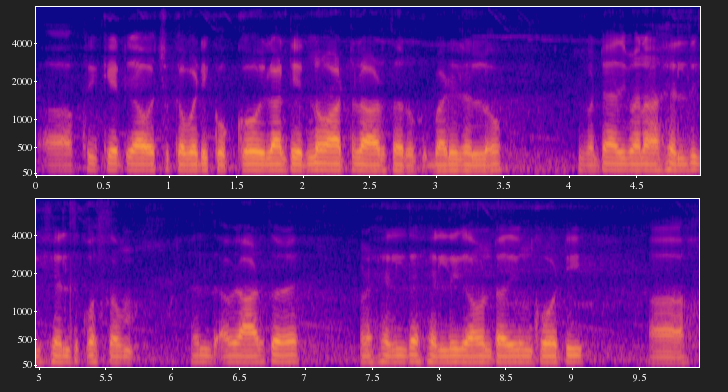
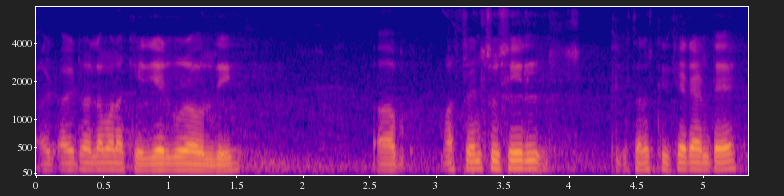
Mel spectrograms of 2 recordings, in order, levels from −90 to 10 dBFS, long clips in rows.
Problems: background sounds at intervals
